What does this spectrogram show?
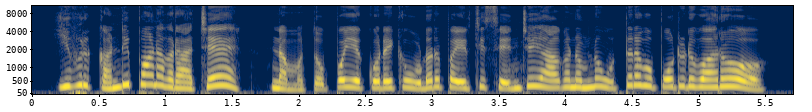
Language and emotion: Tamil, fearful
